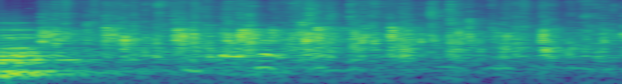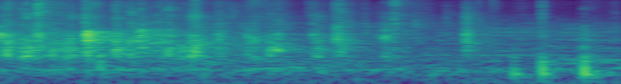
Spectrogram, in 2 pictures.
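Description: School audience at a Teachers Day celebration bursting into loud applause, a dense roar of many hands that stays strong and gradually thins into scattered claps, with voices mixed in.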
